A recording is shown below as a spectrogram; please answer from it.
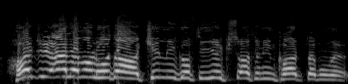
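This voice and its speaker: A man's voice: very high-pitched, sharp tone, no echo. A man playing an exasperated questioner in a satirical radio sketch, ranting about the news. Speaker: interviewer in comedy sketch.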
